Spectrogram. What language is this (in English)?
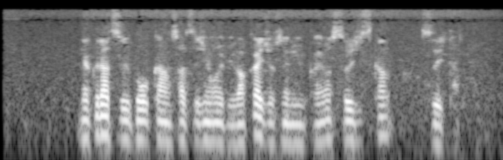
Japanese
